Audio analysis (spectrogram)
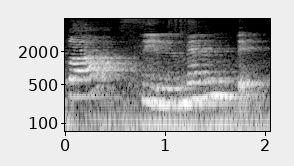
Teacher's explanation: la sílaba que está acentuada en este caso, queda antes de la penúltima, lo que le hace una palabra sobre esdrújula.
